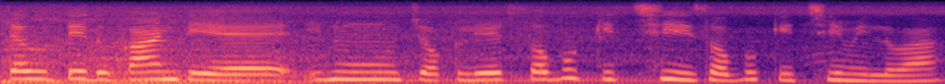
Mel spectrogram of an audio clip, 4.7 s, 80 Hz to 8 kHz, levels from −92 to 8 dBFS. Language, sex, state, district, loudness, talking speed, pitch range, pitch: Odia, female, Odisha, Sambalpur, -15 LUFS, 140 wpm, 225-255 Hz, 245 Hz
